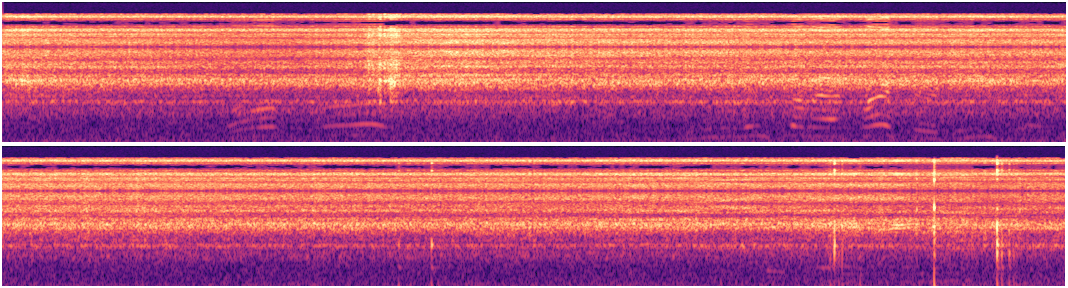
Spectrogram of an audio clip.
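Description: Charged fire hose spraying water from its nozzle: a steady rushing hiss, with a short knock about two seconds in.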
